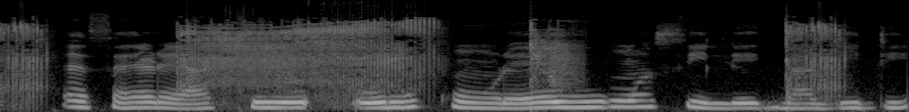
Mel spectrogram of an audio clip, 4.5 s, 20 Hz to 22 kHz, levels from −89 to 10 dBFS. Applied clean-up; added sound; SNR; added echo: none; Fart; 12 dB; none.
